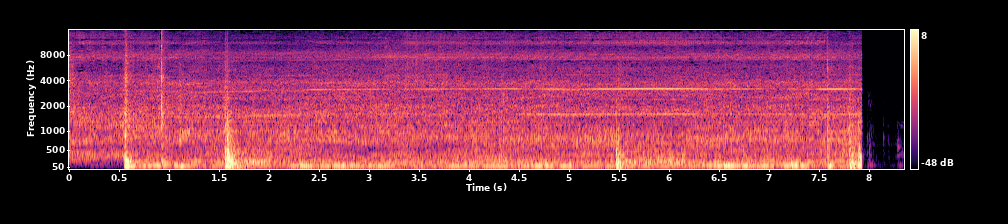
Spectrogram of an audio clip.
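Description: Cordless stick vacuum running steadily with a thin high whine, cutting off suddenly at the end. A few knocks come from its floor head as it is pushed about the floor, the loudest about one and a half seconds in.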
